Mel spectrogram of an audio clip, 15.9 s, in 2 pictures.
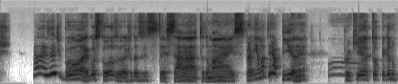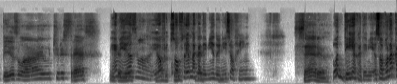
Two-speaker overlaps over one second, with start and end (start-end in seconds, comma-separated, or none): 10.2-12.5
